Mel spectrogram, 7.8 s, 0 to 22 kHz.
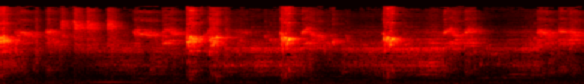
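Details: Budgerigar warbling in a continuous high chatter, broken by sharp bright squawks around 2.5, 3.8 and 5.2 seconds, with softer chirps between and no other clear sounds.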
